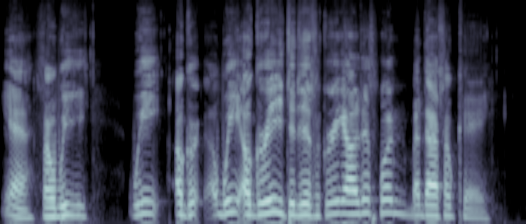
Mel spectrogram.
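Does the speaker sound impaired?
Yes: cerebral palsy; present from birth.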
